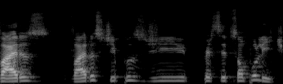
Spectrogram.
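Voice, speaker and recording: Delivered at a fairly slow pace, the speech shows ordinary pitch variation. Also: man. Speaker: comic book editor and writer. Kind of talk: casual interview chat. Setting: video call.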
